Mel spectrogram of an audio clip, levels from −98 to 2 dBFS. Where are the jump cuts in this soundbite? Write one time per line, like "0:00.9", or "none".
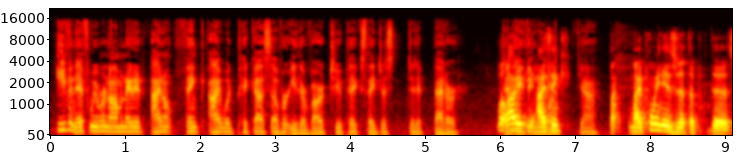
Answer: none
